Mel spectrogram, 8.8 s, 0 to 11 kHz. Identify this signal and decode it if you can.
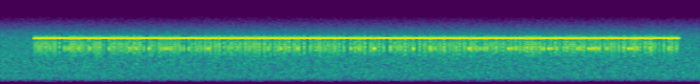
Weather fax (radiofax), 120 lines a minute, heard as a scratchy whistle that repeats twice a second, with radio static.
